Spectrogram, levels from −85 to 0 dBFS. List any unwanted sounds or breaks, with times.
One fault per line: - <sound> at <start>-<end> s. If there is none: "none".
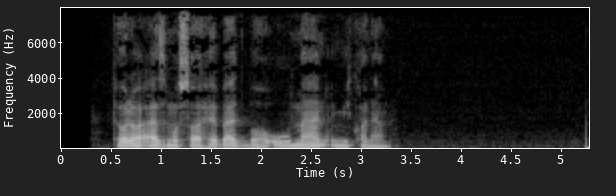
none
